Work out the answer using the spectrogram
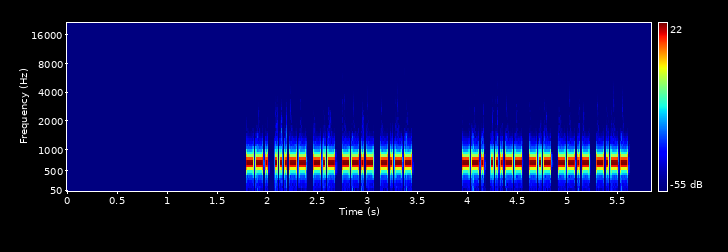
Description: Morse code, heard as a keyed tone, about 52 wpm, 700 Hz. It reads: G3KQY G3KQY
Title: DXCC-100 Call Signs - 5 Characters - Repeated 3x - 50wpm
